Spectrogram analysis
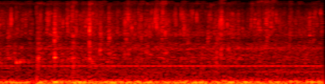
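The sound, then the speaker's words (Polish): Hand-wash liquid runs from a container in a pre-surgery scrub area, a steady, fairly loud trickling flow with a faint constant hum beneath it. “Przed wejściem na salę oczywiście musimy umyć ręce, czyli musi być wszystko sterylne. Z pojemnika płyn na dłonie.”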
